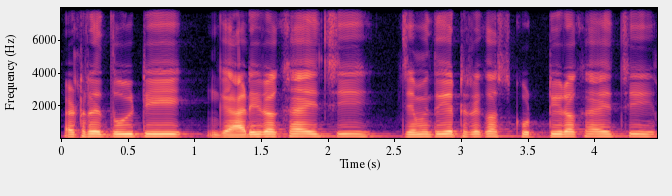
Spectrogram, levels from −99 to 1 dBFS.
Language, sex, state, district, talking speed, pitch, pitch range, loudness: Odia, male, Odisha, Nuapada, 175 wpm, 140 Hz, 130-140 Hz, -16 LUFS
